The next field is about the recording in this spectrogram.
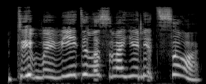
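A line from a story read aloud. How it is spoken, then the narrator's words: Sobbing laughter. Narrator (Russian): еле разобрала я из-за ее всхлипов и смеха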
